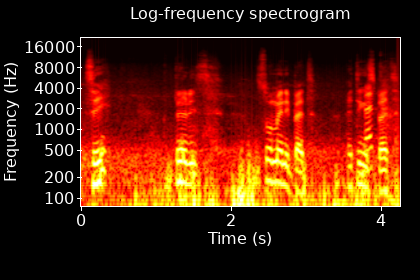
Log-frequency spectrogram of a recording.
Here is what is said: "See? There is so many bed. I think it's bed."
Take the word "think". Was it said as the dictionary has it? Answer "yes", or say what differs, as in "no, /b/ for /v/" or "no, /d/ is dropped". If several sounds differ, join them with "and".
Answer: no, /t/ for /θ/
